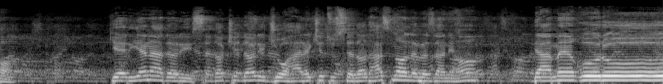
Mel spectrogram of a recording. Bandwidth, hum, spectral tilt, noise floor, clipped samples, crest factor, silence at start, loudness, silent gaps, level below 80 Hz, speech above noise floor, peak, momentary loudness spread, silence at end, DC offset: 15.5 kHz; none; -5 dB/octave; -34 dBFS; under 0.1%; 14 dB; 0 s; -15 LUFS; none; -44 dBFS; 21 dB; 0 dBFS; 23 LU; 0 s; under 0.1%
